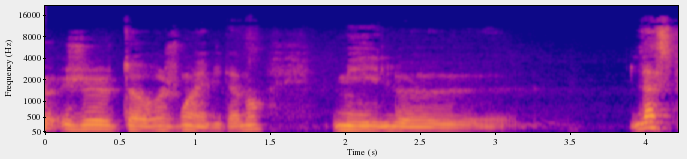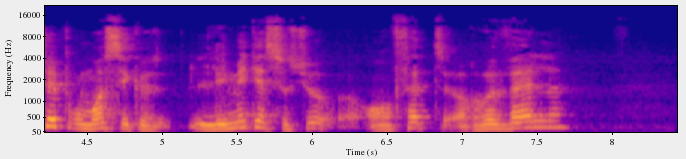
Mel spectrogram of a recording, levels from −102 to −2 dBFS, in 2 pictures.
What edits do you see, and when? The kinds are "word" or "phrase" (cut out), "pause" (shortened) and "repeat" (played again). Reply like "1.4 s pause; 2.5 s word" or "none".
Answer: none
